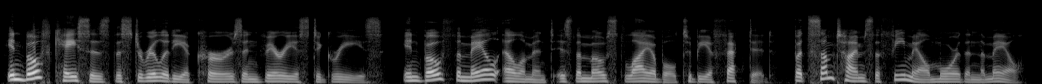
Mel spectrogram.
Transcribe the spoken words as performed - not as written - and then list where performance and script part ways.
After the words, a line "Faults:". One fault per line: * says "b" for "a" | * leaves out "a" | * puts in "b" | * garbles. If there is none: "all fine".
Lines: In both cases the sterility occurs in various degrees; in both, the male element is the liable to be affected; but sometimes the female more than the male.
In both cases the sterility occurs in various degrees; in both, the male element is the most liable to be affected; but sometimes the female more than the male.
Faults:
* puts in "most"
